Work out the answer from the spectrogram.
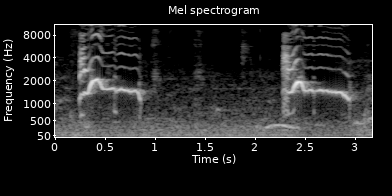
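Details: A pet cockatiel indoors that starts barking after imitating gargling: two loud, harsh calls that jump up sharply then hold a level, buzzy tone for about half a second, spaced two seconds apart.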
